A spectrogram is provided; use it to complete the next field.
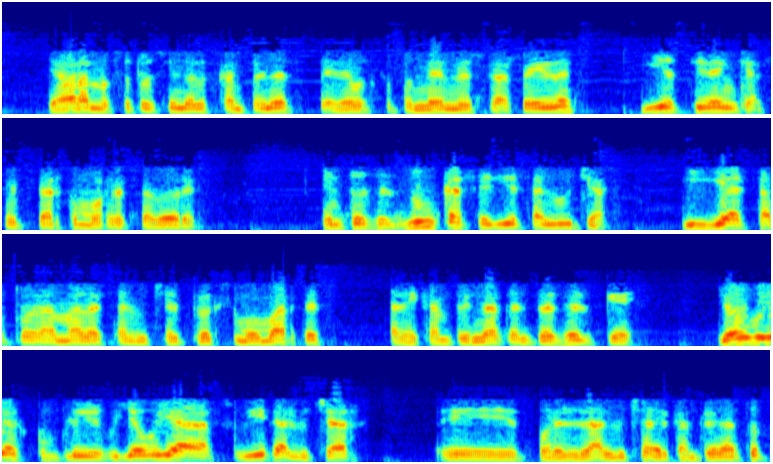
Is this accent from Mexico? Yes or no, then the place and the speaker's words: yes; Atlixco, Puebla, Mexico; yo vengo de Atlixco, Puebla, la ciudad más bella del mundo.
